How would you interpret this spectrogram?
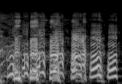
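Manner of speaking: squealing laugh; high burst of laughter. Real, not acted.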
